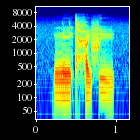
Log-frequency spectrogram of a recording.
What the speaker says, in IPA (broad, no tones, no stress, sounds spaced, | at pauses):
n ĩ t ħ i f i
